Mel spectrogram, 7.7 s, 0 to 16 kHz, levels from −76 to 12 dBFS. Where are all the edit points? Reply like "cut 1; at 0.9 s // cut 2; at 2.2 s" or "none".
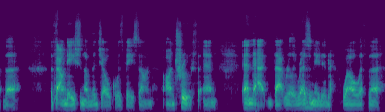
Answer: none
